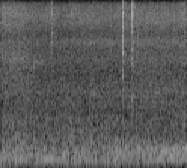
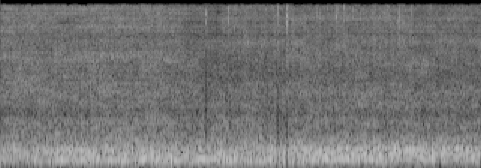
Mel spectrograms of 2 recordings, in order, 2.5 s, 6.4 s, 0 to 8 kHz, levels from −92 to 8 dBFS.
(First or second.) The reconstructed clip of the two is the second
